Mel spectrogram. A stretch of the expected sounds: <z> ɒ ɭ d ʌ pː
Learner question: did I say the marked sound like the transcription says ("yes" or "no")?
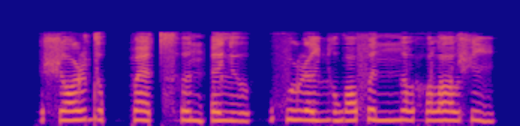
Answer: no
